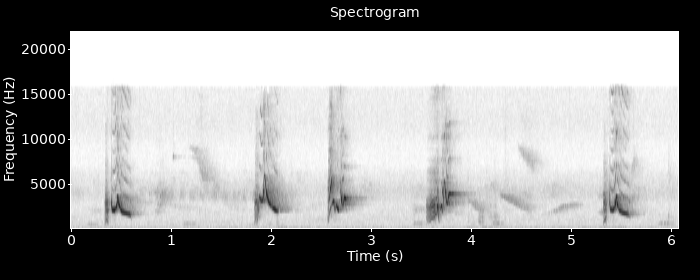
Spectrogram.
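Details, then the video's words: Caged red-crested cardinal from Brazil singing 'máquina': five emphatic descending chips interleaved with faint gliding whistles, in a clean recording. "Cardeal MAQUINA chamando e cantando"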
